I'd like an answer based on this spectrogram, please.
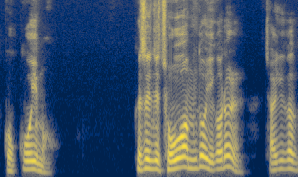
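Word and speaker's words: こうこういも: 근데 이거를 그 일본어, 그 당시 대마도에서 불렀던 발음이 고꼬이모였다고 합니다. 고꼬이모.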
